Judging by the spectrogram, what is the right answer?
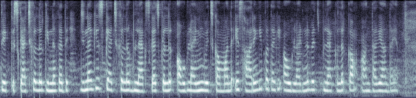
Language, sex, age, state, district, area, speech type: Dogri, female, 18-30, Jammu and Kashmir, Samba, rural, spontaneous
